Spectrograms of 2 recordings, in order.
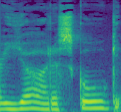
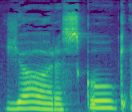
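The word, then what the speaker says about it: Jöreskog: The proper pronunciations are Jarskog and Sarbom. Jarskog and Sarbom. I don't know how many times we have to go over this.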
